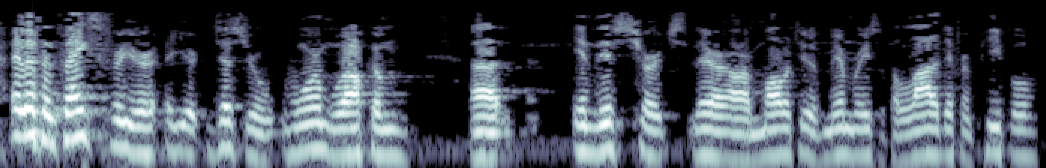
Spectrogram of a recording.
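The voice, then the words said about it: West Virginia twang accent. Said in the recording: “this West Virginia twang”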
